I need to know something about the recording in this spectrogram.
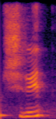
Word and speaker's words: श्रित: तो मेरा नाम श्रित है। श्रित। श्रित। हाँ, क्योंकि कोई श्रुति बुलाता है, कोई बुलाता है, तो ये कंफ्यूजन है, क्या है? श्रित। श्रित तो । श्रित जी, मैं अभी भाई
